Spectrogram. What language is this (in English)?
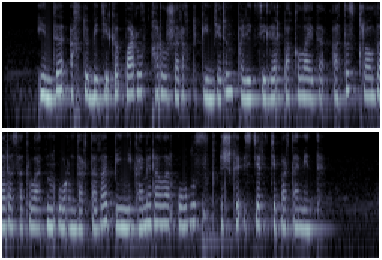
Kazakh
